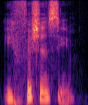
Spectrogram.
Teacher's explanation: Pronunciation wise, the second syllable is stressed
